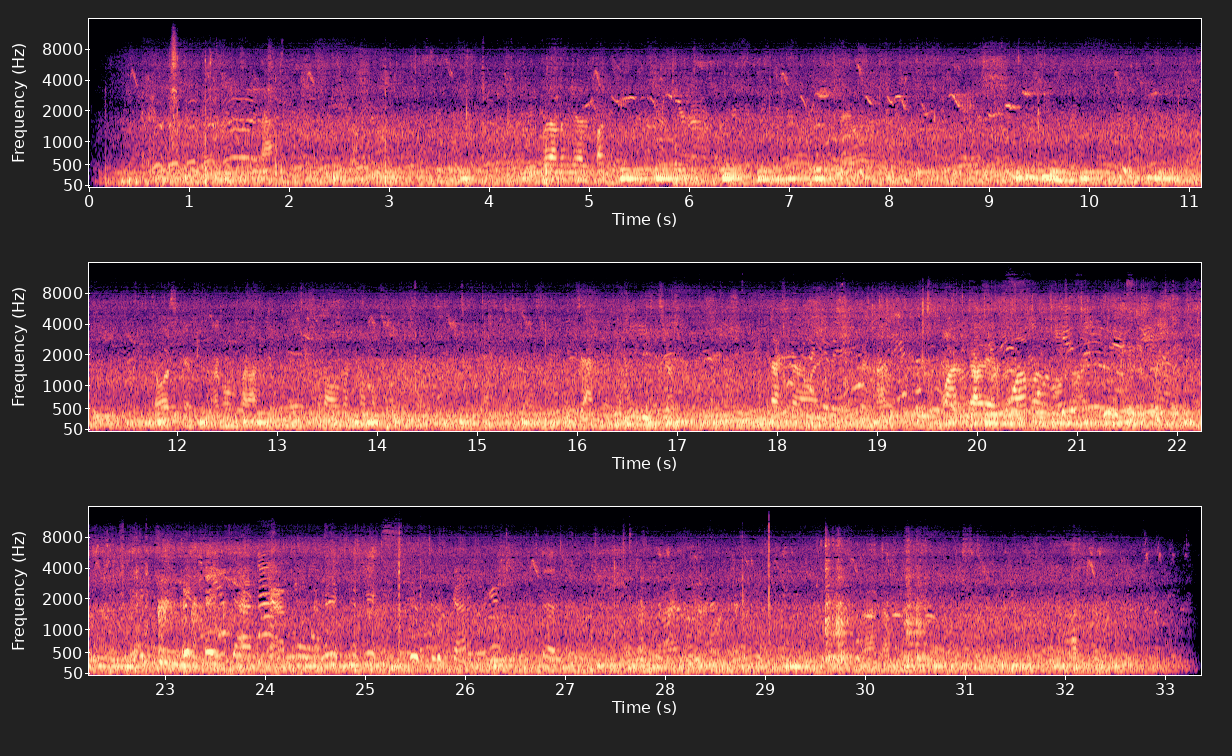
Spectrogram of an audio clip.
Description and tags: Set of recordings made for the postproduction of "Picnic", upcoming short movie by young argentinian film maker Vanvelvet.
walla, barcelona, mono, ambience, ciutadella-park, urban, exterior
